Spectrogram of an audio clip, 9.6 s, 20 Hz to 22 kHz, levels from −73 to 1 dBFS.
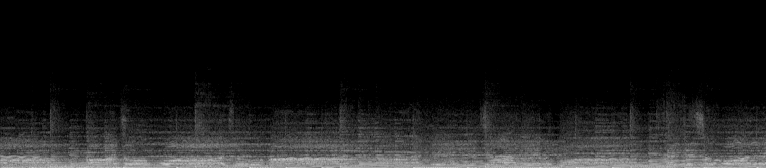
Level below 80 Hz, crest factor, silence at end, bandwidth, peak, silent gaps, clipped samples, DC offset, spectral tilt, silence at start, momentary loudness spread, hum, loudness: -28 dBFS; 14 dB; 0 s; 10.5 kHz; -8 dBFS; none; under 0.1%; under 0.1%; -6.5 dB/octave; 0 s; 3 LU; none; -24 LUFS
